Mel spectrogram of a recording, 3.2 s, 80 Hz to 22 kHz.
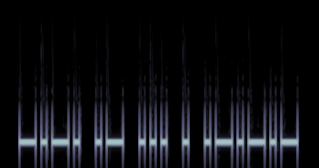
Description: Morse code, heard as a keyed tone, about 22 wpm, 700 Hz. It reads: CASE.
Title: Sentences from Top 1400 Words 22wpm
